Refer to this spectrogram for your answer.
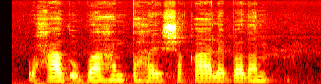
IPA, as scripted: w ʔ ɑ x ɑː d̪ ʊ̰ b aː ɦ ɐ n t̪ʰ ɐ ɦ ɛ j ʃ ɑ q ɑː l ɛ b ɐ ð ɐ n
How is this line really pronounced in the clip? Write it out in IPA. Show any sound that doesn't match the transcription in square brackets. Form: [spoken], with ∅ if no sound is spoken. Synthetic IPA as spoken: w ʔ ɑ [ħ] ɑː d̪ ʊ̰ b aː ɦ ɐ n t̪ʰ ɐ ɦ ɛ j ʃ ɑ q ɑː l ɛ b ɐ ð ɐ n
